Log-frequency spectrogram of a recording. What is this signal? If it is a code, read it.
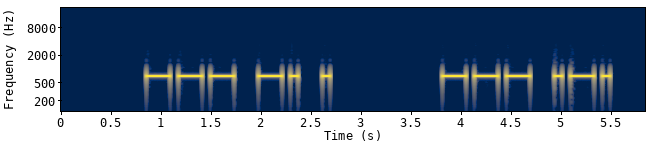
Morse code, heard as a keyed tone, about 15 wpm, 700 Hz. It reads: ONE OR
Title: 2x Word-Spacing - Sentences from Top 100 Words - 15wpm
